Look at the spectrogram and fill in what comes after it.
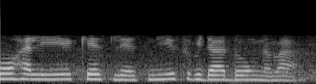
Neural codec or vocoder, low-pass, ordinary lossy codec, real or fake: none; 7.2 kHz; AAC, 16 kbps; real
